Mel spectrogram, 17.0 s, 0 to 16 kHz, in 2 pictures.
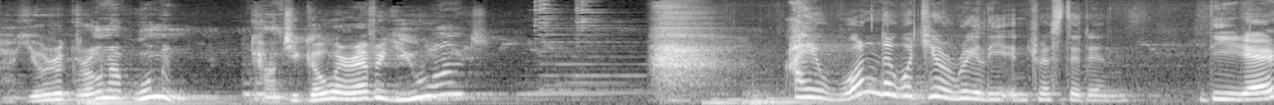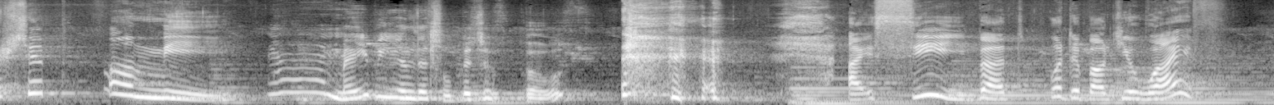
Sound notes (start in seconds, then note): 4.3 sigh; 12.6 chuckles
